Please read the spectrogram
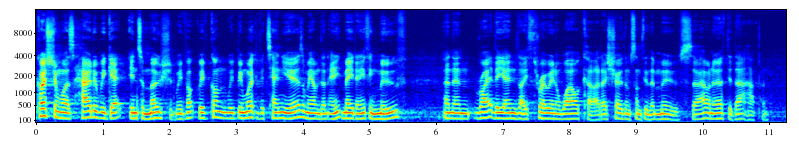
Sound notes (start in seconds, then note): none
